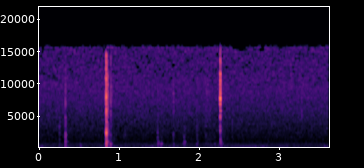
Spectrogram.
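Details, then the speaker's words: Seat heater in an Octavia I/Golf IV/Leon/Toledo/A3-type car, after repositioning the thermistor that had rested against the heating wires and caused rapid relay clicking: a few crisp single clicks seconds apart over a low hum; the relay now cycles normally. "Pokusím se aj zachytit ten zvuk že CV takne a teraz to někde pr dvoj troj zapína vypíná a pěkně hraje takže si můžem aj regulovat tu teplotu vyzkouším"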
